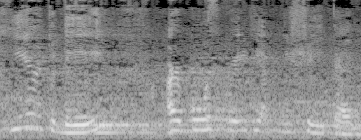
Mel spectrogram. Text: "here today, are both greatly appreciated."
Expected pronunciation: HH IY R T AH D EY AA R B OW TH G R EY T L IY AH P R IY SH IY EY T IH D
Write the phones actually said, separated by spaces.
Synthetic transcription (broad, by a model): HH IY R T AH D EY AA R B OW TH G R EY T L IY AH P R IY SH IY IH T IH D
